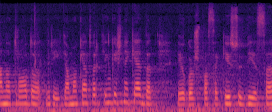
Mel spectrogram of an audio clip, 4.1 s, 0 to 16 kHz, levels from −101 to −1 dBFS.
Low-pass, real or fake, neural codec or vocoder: 14.4 kHz; real; none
